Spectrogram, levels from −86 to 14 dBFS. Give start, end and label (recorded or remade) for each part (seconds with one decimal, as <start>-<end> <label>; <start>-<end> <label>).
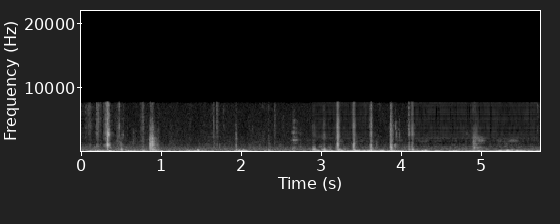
0.0-2.9 recorded; 2.9-3.6 remade; 3.6-4.1 recorded; 4.1-5.7 remade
